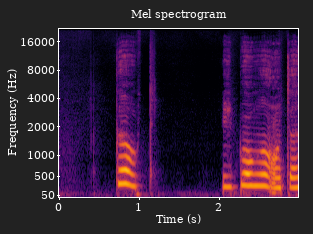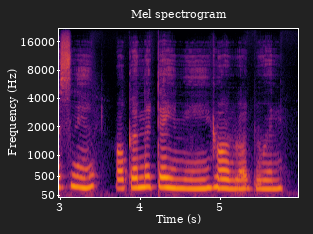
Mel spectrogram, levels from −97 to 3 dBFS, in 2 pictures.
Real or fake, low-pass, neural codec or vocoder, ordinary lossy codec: fake; none; codec, 44.1 kHz, 1.7 kbps, Pupu-Codec; none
